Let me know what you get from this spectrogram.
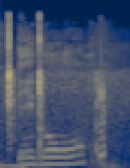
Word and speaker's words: Bigole: Yes, last name is Johnson, and first name is Big Ol. B-I-G-O-L-E. – Can you spell that? – Yep, B-I-G-O-L-E. Big Ol Johnson. – B-I-G. – O-L-E.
